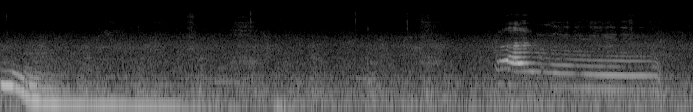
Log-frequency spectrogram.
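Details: Siamese cat meowing, wanting to go visit a ginger cat: a low, drawn-out call that slides downward and fades into a growly tail, then after a pause a higher, wavering meow that falls slightly over two seconds.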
